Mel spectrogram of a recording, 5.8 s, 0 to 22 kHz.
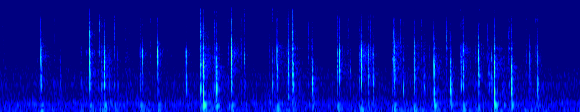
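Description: Fingertips type on the keycaps of a compact white plastic mechanical keyboard with a backlight, producing 26 quick, irregularly spaced keystrokes over about six seconds. Each press is a sharp, bright click with almost no low end that dies away instantly, some landing louder than others.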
